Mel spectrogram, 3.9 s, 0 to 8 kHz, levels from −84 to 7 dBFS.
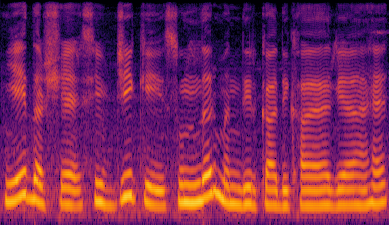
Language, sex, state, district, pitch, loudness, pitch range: Hindi, female, Rajasthan, Bikaner, 185 Hz, -13 LUFS, 175-210 Hz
